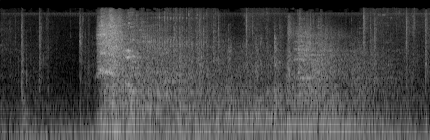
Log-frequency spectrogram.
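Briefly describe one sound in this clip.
A heavy metal door swings open with a creak.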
